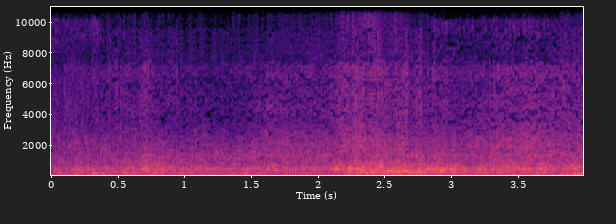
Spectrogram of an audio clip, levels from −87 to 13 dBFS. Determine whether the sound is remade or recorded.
remade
